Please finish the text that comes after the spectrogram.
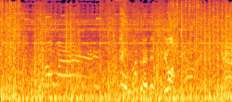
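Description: Bursts of gunfire crackle in the video game GTA V, rapid shots and booms over a dense game soundscape, with people talking over it.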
